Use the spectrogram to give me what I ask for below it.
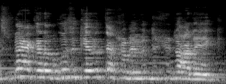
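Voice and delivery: mother protesting loudly at hitting her daughter; loud alarmed protest. Acted. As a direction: cut him off in alarm then turn on your daughter. Mother reacts to hitting threat.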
